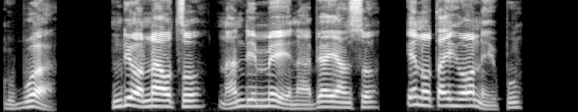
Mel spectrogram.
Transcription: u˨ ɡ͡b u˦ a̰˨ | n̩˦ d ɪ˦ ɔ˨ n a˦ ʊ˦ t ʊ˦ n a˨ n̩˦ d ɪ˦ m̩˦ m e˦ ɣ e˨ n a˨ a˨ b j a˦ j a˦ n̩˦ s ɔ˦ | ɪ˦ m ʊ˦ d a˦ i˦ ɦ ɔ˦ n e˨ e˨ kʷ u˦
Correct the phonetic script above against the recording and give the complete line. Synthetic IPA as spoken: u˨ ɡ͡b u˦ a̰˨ | n̩˦ d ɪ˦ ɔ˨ n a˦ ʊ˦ t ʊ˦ n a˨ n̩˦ d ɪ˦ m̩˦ m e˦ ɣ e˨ n a˨ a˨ b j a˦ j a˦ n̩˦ s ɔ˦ | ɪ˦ n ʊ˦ t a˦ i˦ ɦ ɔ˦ n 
